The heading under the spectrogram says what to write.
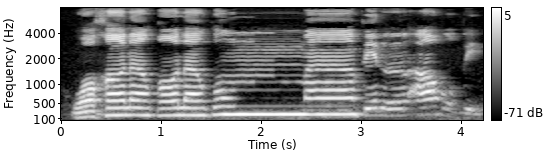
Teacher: Nanti mim sukunnya ini diidghamkan ke mim yang berikutnya ya. · mim yang pertama hilang, dimasukkan kepada mim yang berikutnya, disertai gunah dan ditahan 2 harokat. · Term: idgham mislaini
